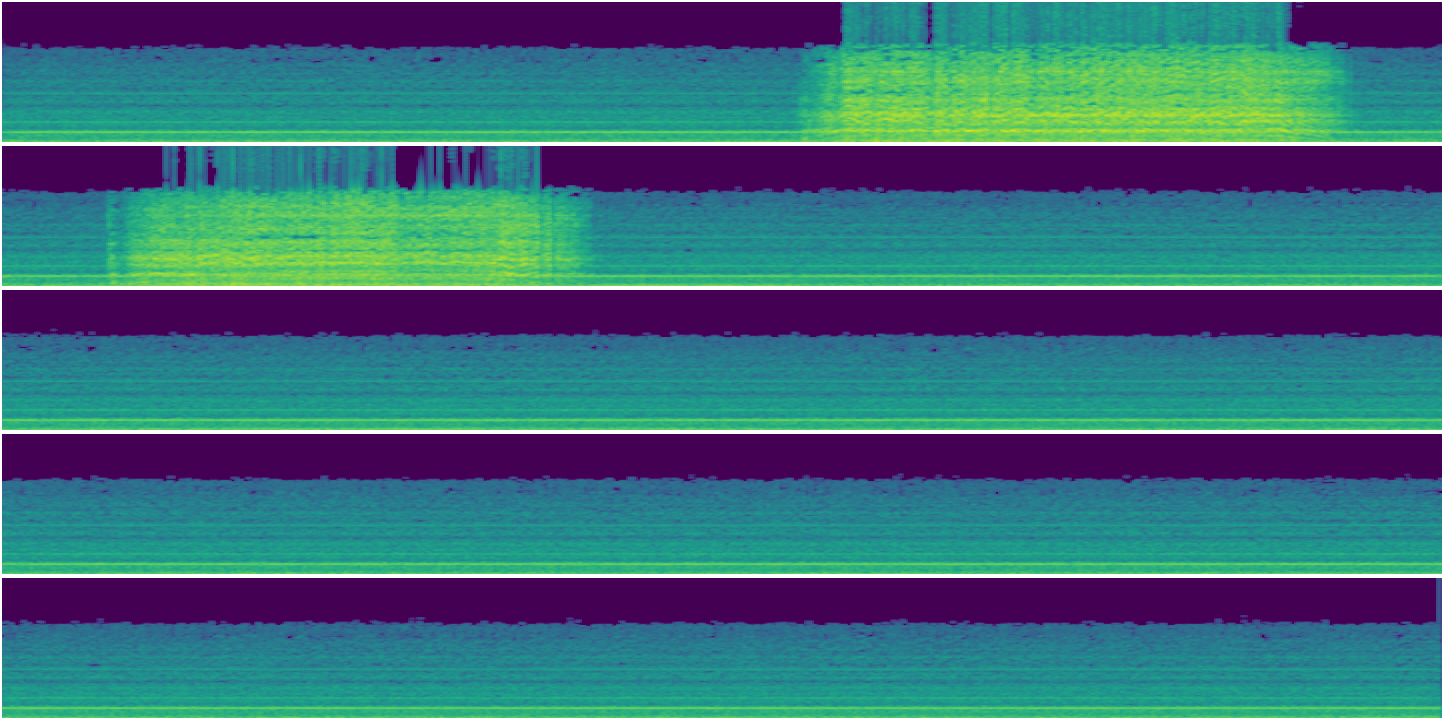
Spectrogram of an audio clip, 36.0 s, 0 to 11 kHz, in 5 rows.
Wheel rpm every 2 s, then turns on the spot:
0, 0, 120, 50, 130, 10, 0, 0, 0, 0, 0, 0, 0, 0, 0, 0, 0, 0.
none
